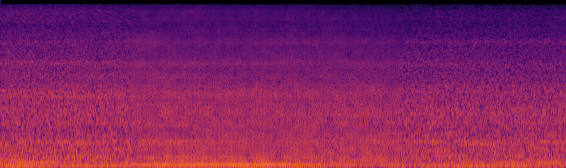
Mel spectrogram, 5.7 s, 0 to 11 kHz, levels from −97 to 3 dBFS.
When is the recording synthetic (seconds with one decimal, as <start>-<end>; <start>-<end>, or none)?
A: 1.3-4.0

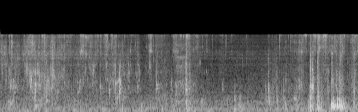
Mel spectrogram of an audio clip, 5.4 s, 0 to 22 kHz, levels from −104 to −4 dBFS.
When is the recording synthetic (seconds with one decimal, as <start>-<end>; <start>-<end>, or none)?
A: 0.0-2.2; 2.8-5.4

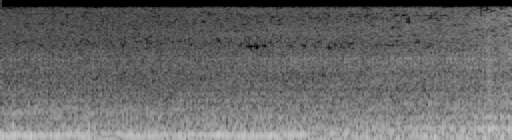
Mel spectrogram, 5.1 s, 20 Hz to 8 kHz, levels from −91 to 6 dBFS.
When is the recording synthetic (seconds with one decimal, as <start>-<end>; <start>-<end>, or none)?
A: none

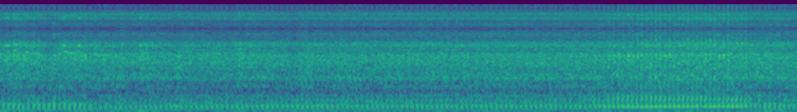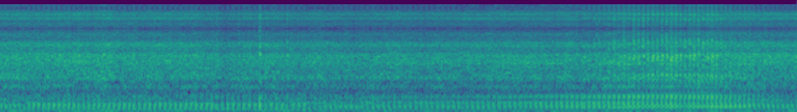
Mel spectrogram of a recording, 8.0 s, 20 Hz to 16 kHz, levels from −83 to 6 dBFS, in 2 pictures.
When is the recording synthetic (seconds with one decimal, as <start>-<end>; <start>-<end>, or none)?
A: 6.3-6.9

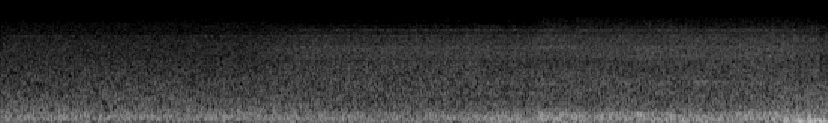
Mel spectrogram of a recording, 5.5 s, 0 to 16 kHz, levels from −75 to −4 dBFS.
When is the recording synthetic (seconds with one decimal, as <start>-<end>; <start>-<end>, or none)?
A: 3.5-4.7

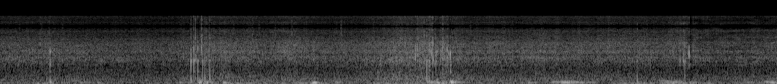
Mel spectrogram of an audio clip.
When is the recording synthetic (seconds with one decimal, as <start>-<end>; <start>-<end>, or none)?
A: 6.8-7.8

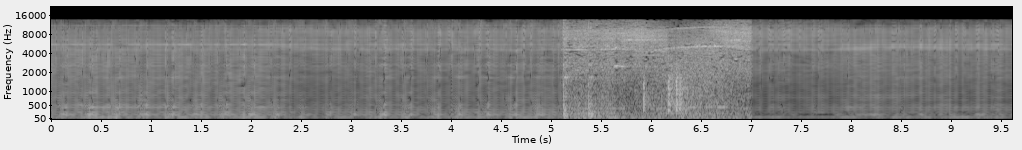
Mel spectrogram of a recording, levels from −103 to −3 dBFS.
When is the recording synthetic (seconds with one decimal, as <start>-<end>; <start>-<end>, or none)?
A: 0.0-5.1; 7.0-9.6

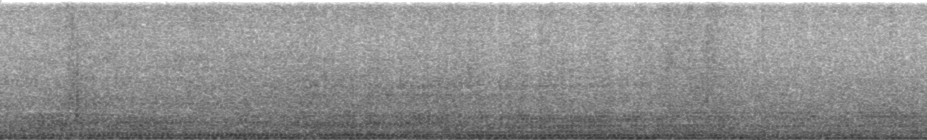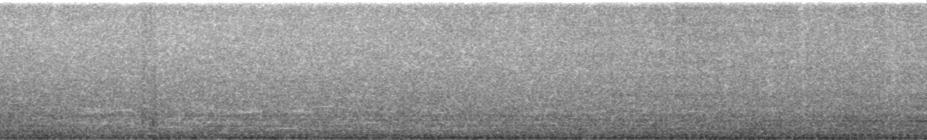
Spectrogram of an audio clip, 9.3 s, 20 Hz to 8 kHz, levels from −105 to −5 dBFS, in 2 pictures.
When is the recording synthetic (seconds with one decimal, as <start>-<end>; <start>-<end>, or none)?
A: none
